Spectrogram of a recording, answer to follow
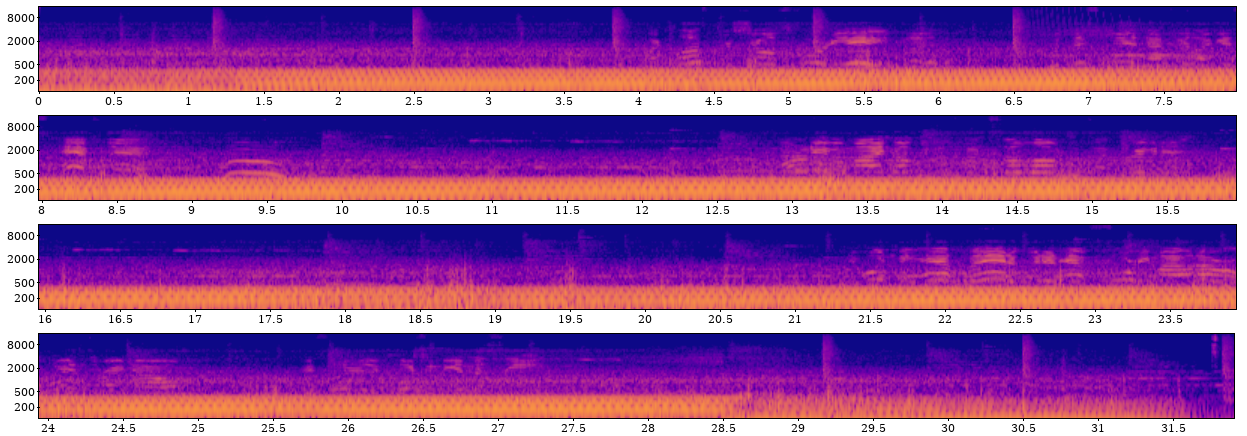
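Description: Polaris Slingshot's engine running at a steady cruising speed, heard from the open cockpit. Its note holds steady and then changes shortly before the end.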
